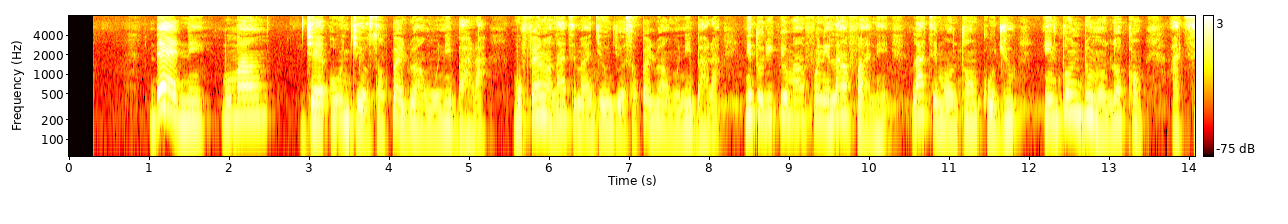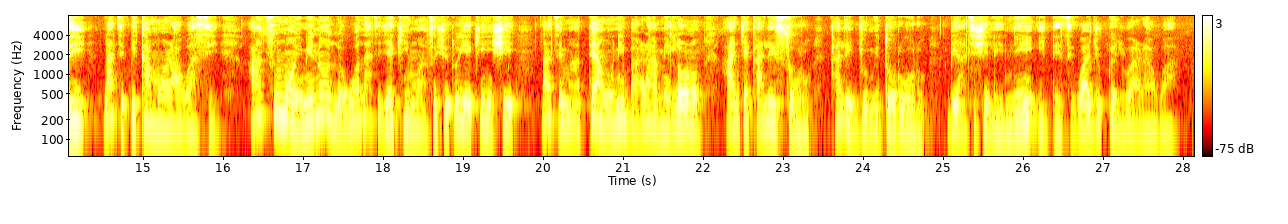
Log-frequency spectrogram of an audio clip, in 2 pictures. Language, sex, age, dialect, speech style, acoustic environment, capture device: Yoruba, female, 25-34, Nigeria - Lagos Yoruba, happy; focused, nature; silence, mobile / Linux / Chrome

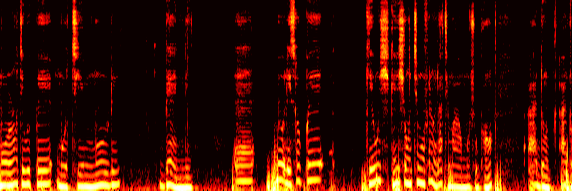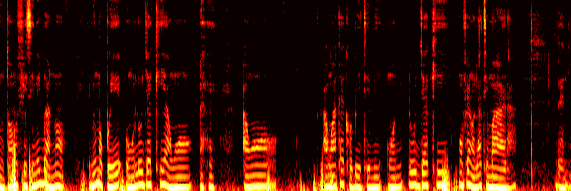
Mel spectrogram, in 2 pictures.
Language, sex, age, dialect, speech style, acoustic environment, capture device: Yoruba, male, 35-44, Nigeria - Lagos Yoruba, relaxed; excited, silence, mobile / Linux / Chrome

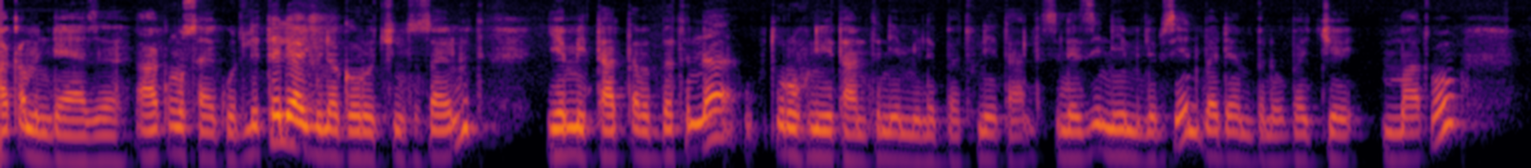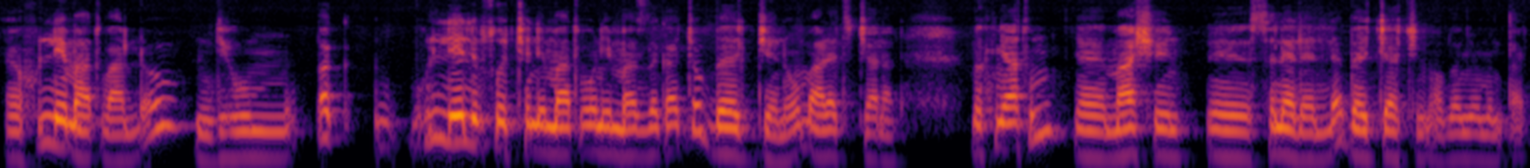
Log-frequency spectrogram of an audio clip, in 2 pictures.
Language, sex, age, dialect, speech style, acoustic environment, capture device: Amharic, male, 25-34, Ethiopia - Gondar, happy, people talking; music, mobile / Linux / Chrome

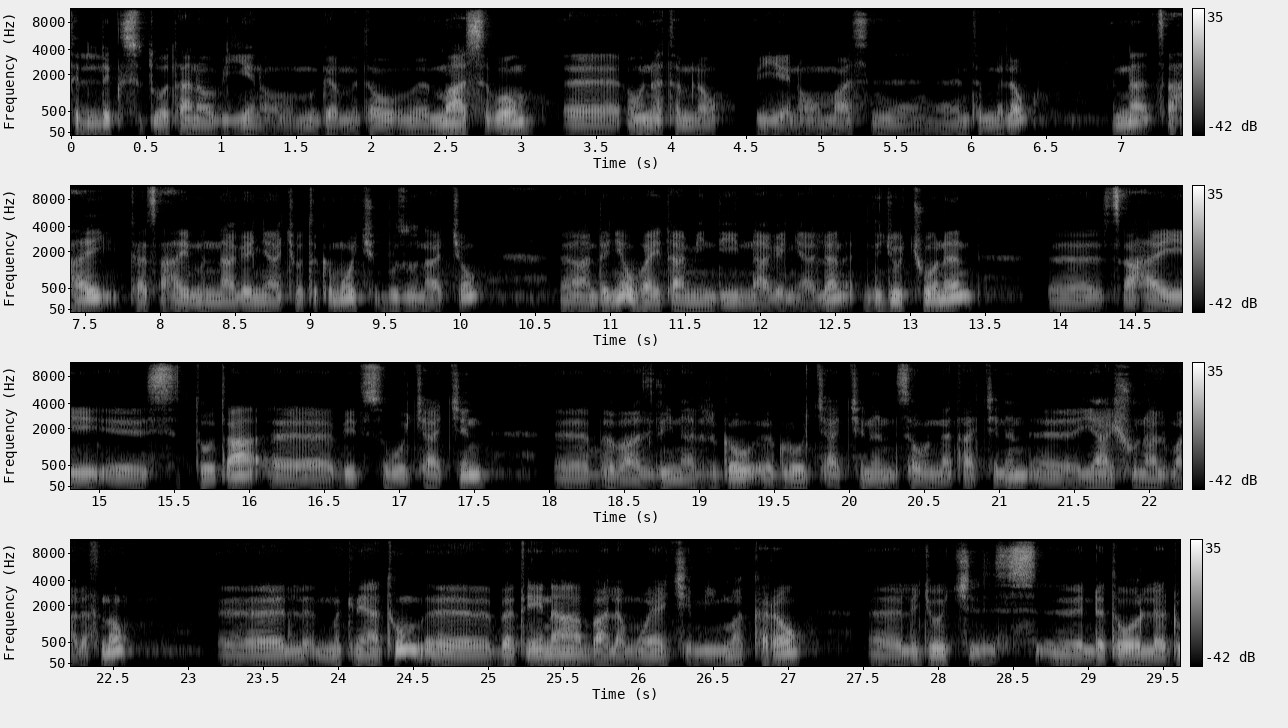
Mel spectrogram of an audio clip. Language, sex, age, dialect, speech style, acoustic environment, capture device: Amharic, male, 35-44, Ethiopia - Addis Ababa, relaxed, silence, mobile / Linux / Chrome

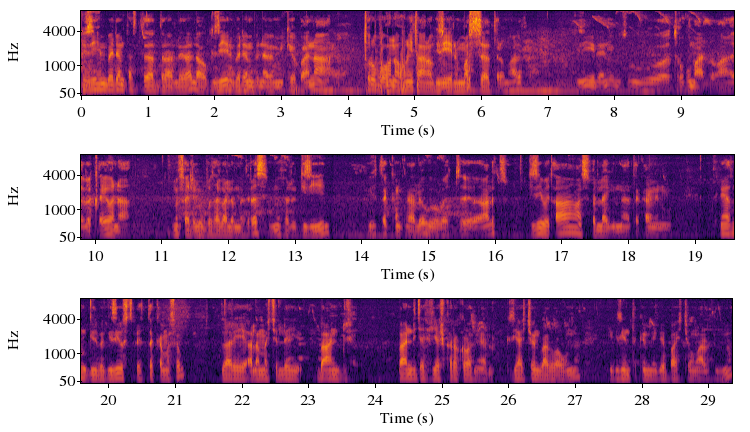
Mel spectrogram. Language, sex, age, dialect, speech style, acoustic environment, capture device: Amharic, female, 25-34, Ethiopia - Addis Ababa, happy, silence, mobile / Linux / Chrome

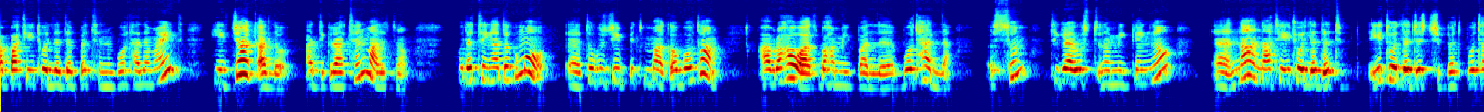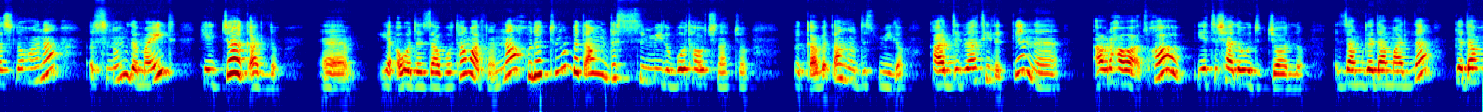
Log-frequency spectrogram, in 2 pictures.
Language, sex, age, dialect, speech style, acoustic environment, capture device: Amharic, female, 18-24, Ethiopia - Addis Ababa, relaxed; stressed, silence, mobile / Linux / Chrome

